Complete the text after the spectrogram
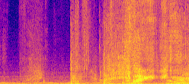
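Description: A beast snarls and roars up close.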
